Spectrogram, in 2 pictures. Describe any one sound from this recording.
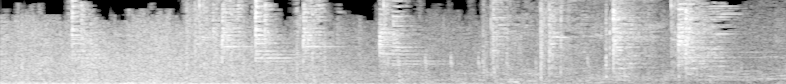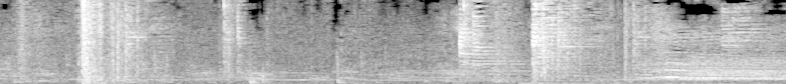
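Swords clash and clang in quick strikes.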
